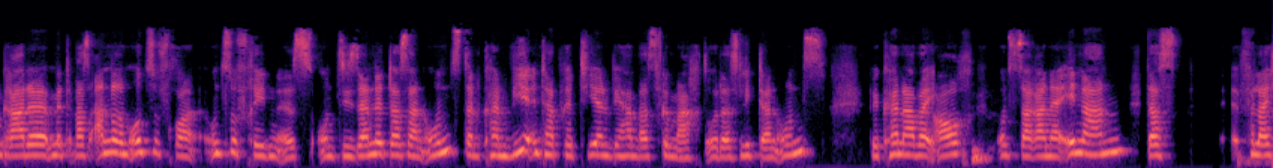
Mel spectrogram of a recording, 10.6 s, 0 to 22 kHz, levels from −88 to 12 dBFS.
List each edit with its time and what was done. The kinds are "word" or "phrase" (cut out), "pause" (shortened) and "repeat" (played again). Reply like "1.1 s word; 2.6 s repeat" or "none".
5.5 s word; 7.8 s word; 9.5 s pause

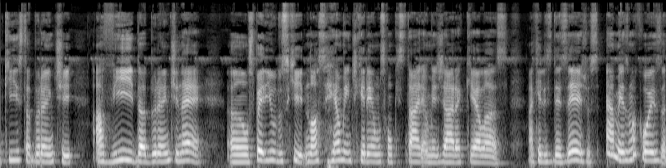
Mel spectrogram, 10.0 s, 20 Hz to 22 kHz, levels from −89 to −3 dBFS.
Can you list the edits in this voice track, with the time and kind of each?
none

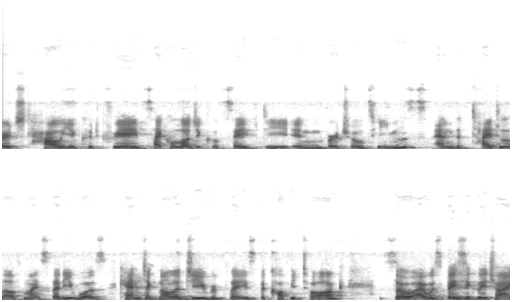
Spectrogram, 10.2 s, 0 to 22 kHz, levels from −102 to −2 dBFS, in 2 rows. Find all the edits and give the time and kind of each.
6.2 s pause

